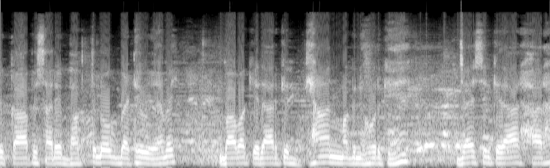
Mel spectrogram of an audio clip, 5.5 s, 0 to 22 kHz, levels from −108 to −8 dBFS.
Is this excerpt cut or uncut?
uncut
